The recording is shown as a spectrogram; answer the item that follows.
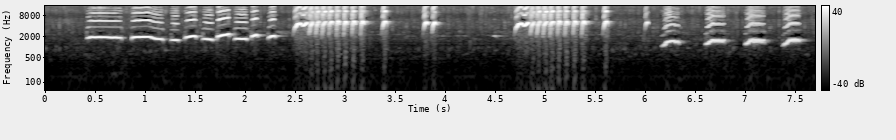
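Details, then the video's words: White-rumped shama song used as a master recording for training caged birds: clear whistled phrases near mid pitch, then fast high rattling trills in bursts, ending with repeated rising slurred whistles. "MASTERAN MURAI BATU GACOR AMPUH UNTUK PANCINGAN DAN MASTERAN MURAI BATU JADI GACOR"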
